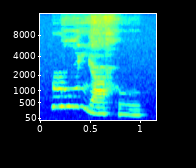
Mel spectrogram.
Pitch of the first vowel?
high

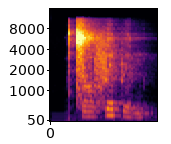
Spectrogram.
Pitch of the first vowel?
low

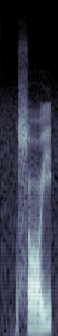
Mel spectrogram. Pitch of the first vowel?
rising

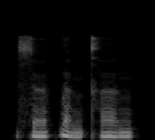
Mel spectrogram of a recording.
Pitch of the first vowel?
rising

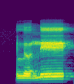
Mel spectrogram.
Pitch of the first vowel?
low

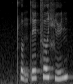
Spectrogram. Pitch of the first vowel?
low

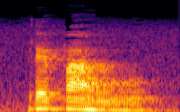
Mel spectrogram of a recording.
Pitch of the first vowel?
high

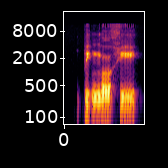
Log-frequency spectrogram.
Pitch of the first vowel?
falling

